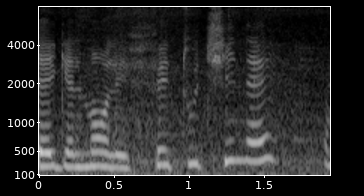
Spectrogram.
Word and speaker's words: fettuccine: Il y a également les fettuccine, on prononce comme ça.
